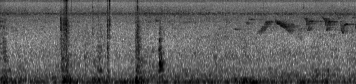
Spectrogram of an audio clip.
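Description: A few sharp knocks and clicks in the first two seconds or so, then short, faint bird chirps near the end.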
